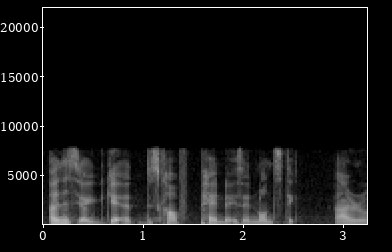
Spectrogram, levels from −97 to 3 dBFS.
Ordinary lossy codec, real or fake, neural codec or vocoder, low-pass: none; real; none; none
